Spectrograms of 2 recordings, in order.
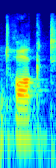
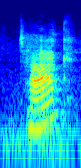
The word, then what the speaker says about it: talk: I'm sorry, did we start spelling talk, T-A-W-K, and no one told me? No. Try it again. – Okay. Talk. – Don't pronounce the L, just suggest it. – Tack? – Please tell me that was a joke.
